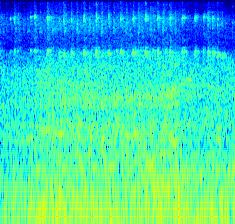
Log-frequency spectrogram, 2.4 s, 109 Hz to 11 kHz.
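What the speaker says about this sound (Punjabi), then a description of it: "ਅੱਗੇ ਜੀ ਜੌਂਡੀਅਰ 52 ਚਾਰ ਟਰੈਕਟਰ ਆ ਜੀ" A John Deere tractor at a tractor market in Talwandi Sabo idles with a steady, fairly faint engine drone and a faint high whine, unbroken for the short stretch.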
